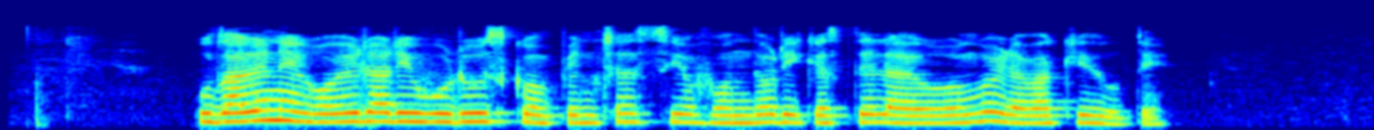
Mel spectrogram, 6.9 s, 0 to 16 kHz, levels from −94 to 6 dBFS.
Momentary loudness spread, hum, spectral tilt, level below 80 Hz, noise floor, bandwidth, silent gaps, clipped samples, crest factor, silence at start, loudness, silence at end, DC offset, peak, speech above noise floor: 9 LU; none; -6 dB/octave; -74 dBFS; -73 dBFS; 7.6 kHz; none; under 0.1%; 18 dB; 1 s; -21 LUFS; 1.05 s; under 0.1%; -4 dBFS; 53 dB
